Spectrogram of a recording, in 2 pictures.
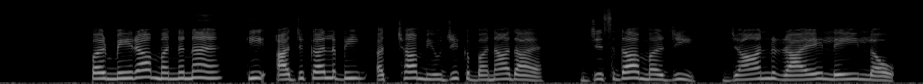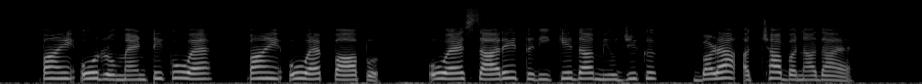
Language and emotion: Dogri, neutral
